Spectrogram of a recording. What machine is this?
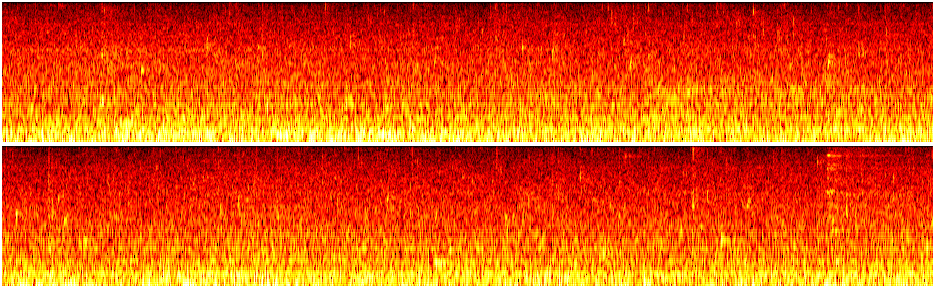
pump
